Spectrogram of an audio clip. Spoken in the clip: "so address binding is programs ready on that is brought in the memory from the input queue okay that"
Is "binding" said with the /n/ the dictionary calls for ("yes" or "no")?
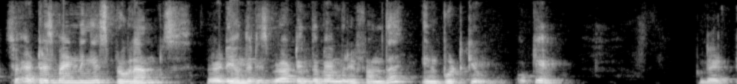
yes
